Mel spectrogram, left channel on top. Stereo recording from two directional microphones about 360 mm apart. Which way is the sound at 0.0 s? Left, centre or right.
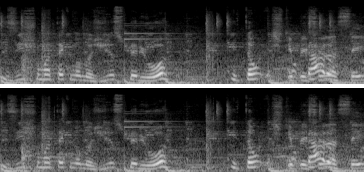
Centre.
